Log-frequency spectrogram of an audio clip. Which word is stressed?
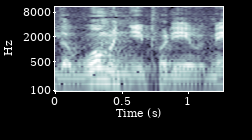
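woman. The stress is on the word woman.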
